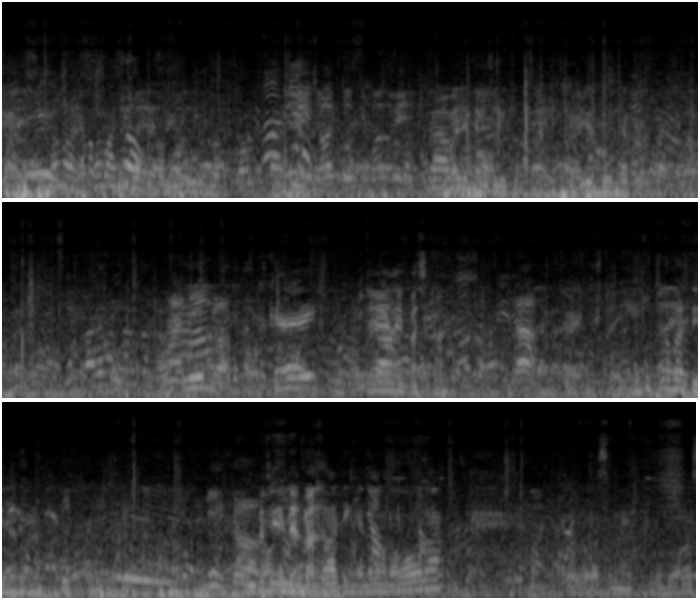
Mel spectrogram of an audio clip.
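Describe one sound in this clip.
Men and women nearby talk and call out over each other outdoors.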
